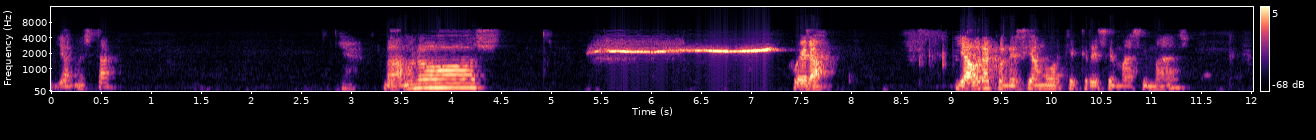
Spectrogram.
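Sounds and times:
person whistling high note: 5.4s - 7.4s.

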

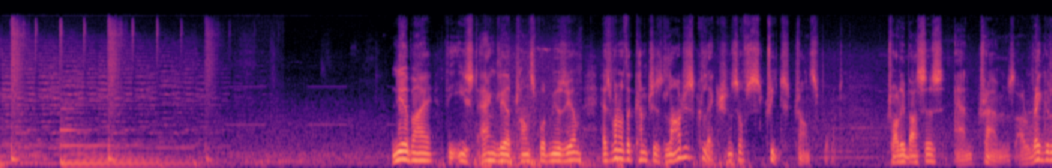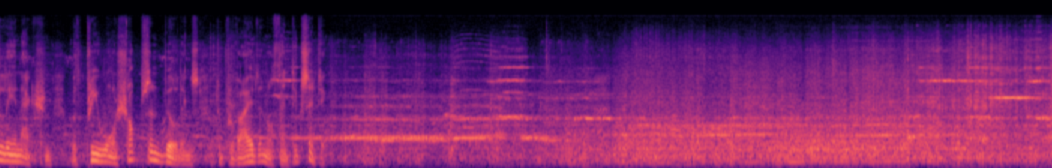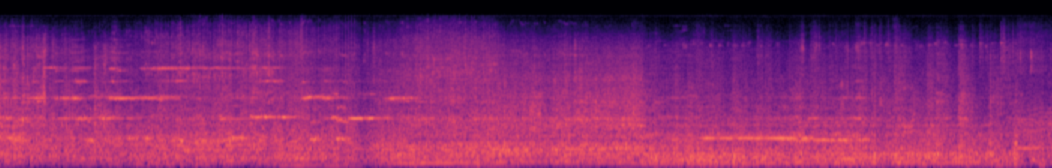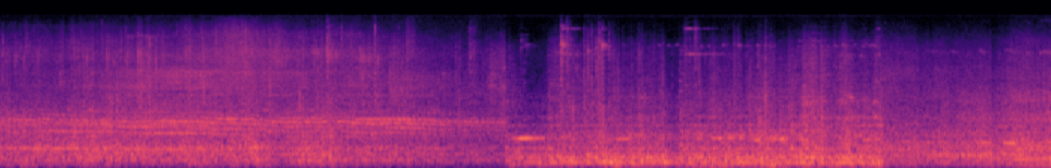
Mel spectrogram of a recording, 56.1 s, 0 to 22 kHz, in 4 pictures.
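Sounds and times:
tram running rumble: 4.4s - 56.0s
tram wheels squealing: 13.5s - 56.0s.

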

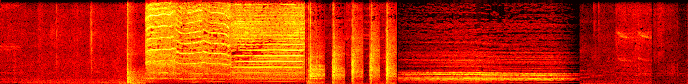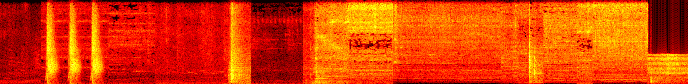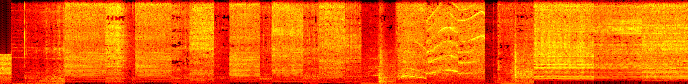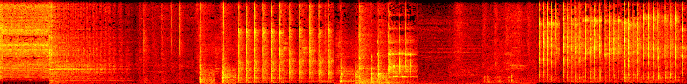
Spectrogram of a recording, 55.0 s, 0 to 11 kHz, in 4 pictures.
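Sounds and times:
sharp strikes on wood: 14.7s - 15.9s.

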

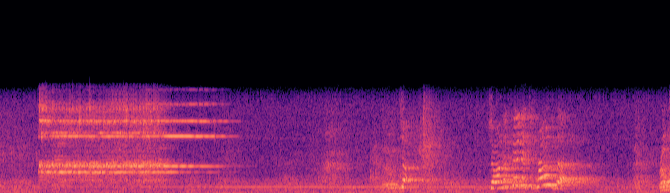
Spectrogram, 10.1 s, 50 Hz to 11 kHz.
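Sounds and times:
bright electronic ring: 0.6s - 3.8s.

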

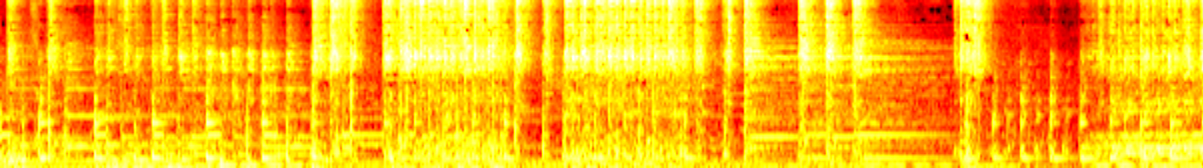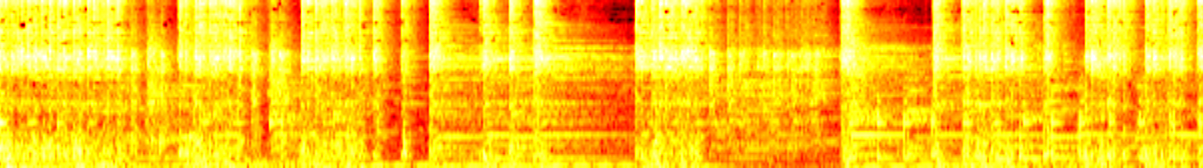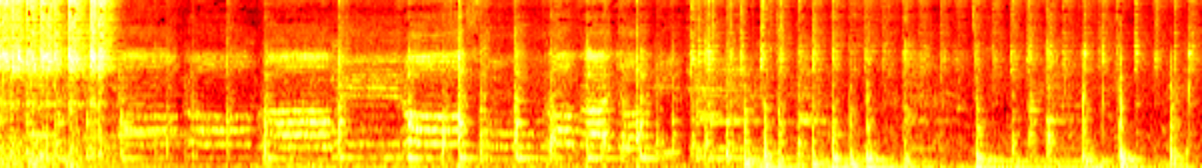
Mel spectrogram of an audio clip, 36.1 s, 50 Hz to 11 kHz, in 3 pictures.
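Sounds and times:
drums: 0.0s - 36.0s.

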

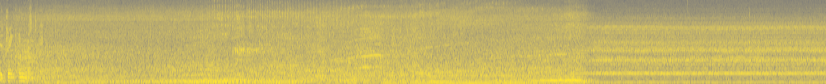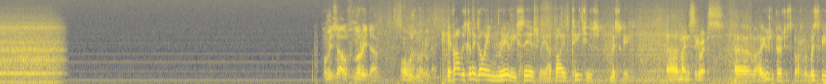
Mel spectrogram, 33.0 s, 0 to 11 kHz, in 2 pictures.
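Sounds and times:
street traffic road noise: 0.0s - 15.0s, 28.5s - 33.0s
car engines rumbling: 0.0s - 15.5s
steady hum of held tones: 0.0s - 24.0s.

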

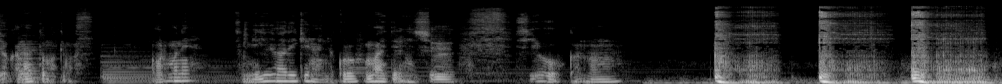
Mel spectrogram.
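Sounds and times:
inward lip bass buzzing: 7.1s - 10.0s.

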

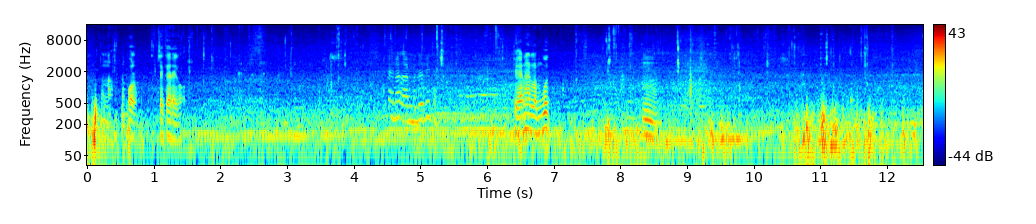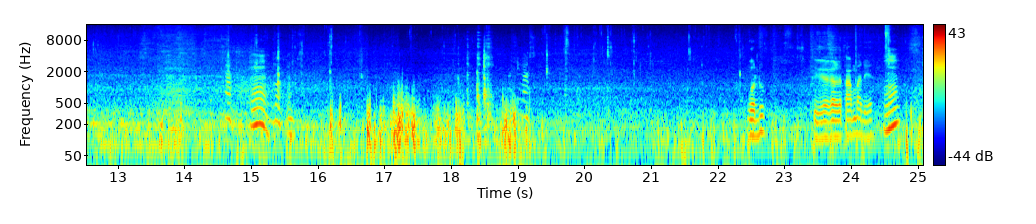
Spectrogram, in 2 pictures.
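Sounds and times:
low background rumble: 0.0s - 24.5s
chewing food: 0.3s - 6.4s, 7.1s - 13.4s, 15.4s - 18.2s, 19.2s - 23.4s.

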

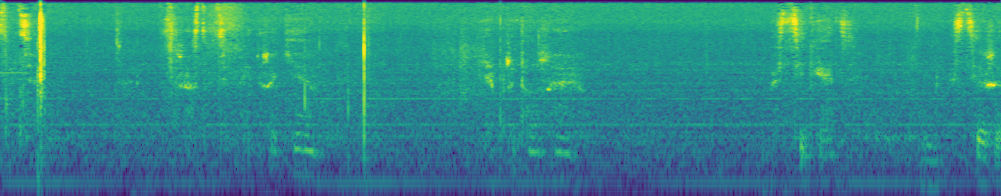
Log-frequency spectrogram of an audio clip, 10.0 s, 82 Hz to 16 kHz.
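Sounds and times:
man whispering: 0.0s - 0.4s, 1.1s - 3.3s, 4.7s - 5.9s, 7.7s - 10.0s.

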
